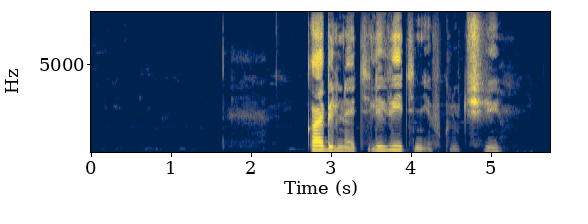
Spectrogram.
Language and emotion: Russian, sad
